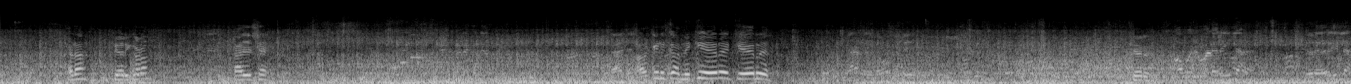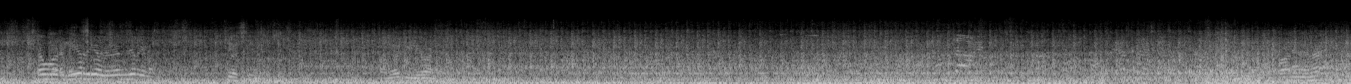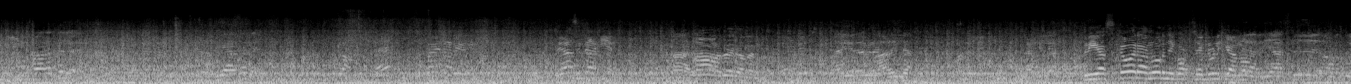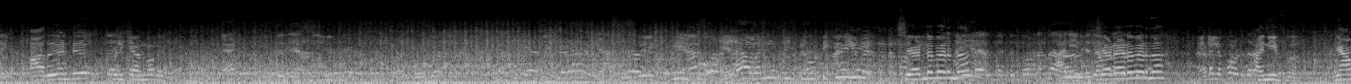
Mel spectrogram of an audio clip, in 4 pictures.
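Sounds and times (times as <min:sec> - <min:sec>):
boat engine droning: 0:00.0 - 0:54.0
people talking: 0:03.8 - 0:20.3, 0:21.6 - 0:54.0.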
